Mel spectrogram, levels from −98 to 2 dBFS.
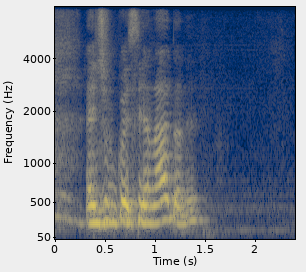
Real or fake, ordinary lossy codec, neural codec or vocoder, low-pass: real; none; none; none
